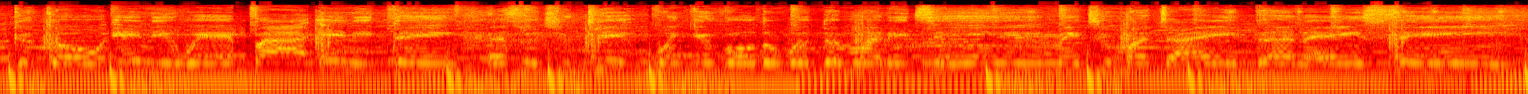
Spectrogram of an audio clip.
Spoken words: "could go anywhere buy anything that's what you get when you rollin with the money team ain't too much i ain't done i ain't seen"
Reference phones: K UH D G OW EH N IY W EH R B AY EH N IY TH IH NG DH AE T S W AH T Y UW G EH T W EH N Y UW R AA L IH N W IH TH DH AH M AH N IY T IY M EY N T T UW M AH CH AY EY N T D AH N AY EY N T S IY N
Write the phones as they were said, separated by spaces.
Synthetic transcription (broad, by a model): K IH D G OW EH N IY W EH R B AY EH N IY TH IH NG DH AE T S W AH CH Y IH G EH T W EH N Y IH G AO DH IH W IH DH AH M AH N IY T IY M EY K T T UW M AH CH AY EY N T D AH N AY EY N T S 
